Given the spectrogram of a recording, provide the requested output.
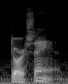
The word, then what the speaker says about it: Doris Ann: Of course, I'm over-pronouncing the Doris for your sake. Everybody pretty much pronounces it Darsan.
